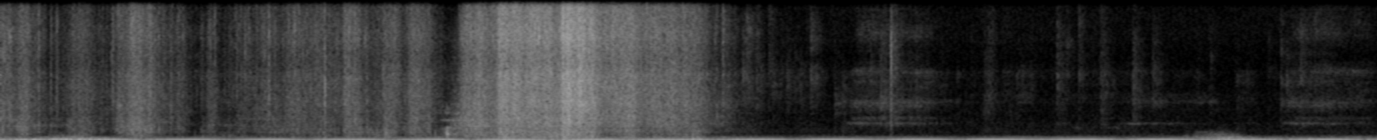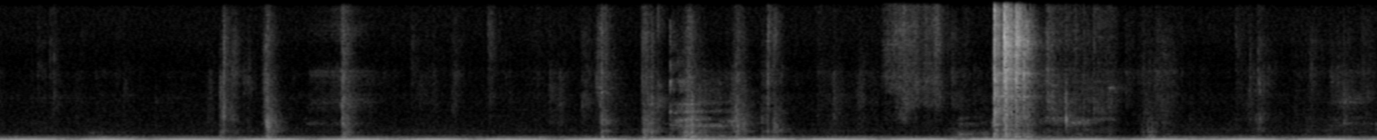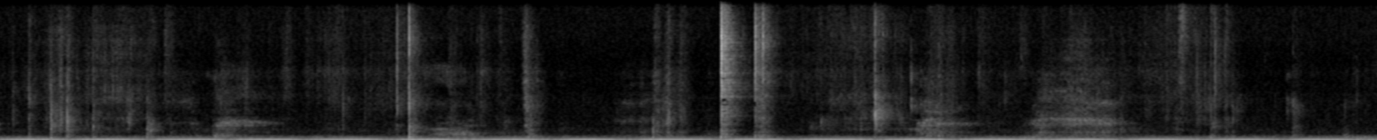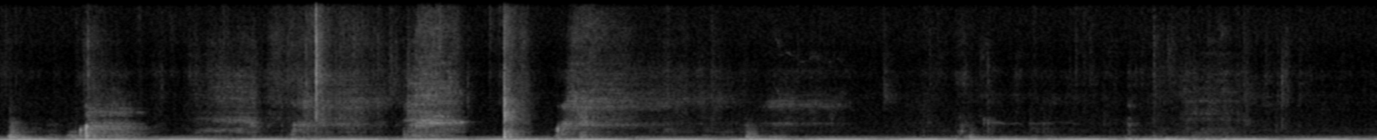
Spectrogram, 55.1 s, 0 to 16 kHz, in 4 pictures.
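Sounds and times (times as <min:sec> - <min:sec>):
low hum: 0:00.0 - 0:23.6
steady low hum: 0:00.0 - 0:55.0.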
